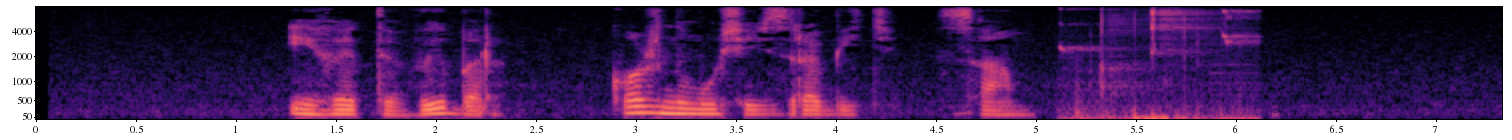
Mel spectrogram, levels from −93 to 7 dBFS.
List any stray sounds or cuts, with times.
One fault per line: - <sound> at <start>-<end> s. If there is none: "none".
- squeak at 5.1-6.1 s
